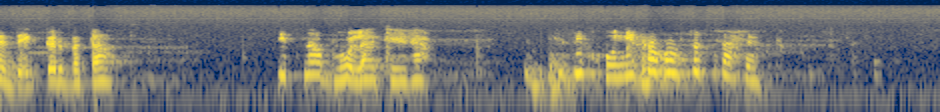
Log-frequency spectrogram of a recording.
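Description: A young woman talks quietly, close by.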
